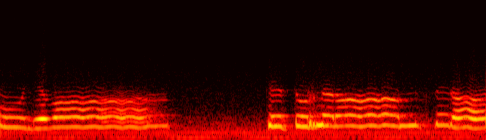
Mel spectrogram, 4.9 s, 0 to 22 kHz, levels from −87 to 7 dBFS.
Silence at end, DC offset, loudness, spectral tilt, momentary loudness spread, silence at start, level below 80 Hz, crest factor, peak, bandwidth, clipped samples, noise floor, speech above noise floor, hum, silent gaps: 0 s; under 0.1%; -30 LUFS; -9 dB/octave; 9 LU; 0 s; -56 dBFS; 14 dB; -16 dBFS; 4.3 kHz; under 0.1%; -52 dBFS; 23 dB; none; none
